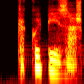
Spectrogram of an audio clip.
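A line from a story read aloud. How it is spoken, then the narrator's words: Whisper. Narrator (Russian): прошептала Арадия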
